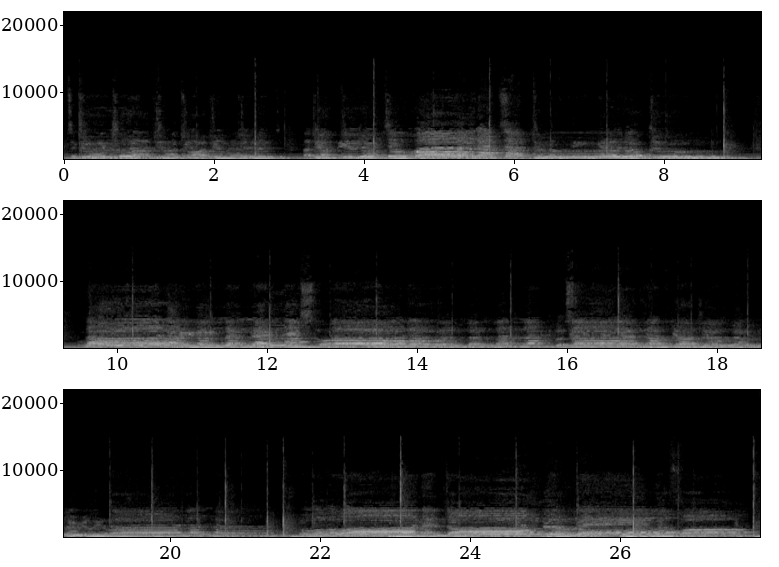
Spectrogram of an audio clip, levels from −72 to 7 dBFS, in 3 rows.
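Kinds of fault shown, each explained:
Mains hum: a ground loop or nearby transformer leaks the 60 Hz power line into the signal, leaving a steady low drone throughout, roughly 10 dB below the sound.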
